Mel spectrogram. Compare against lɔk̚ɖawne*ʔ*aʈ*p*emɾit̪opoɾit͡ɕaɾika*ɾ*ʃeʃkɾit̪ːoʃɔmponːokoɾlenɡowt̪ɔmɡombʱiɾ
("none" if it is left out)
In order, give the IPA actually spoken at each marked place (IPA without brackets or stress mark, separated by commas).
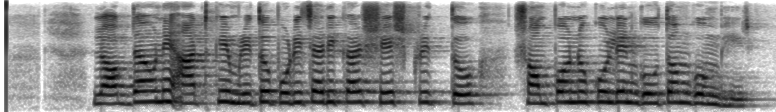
ʔ, k, ɾ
